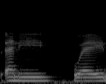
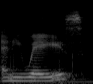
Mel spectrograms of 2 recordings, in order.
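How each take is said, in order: First: The word ends without an s sound. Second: The word ends with an added s sound. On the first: The speaker calls it right. "It's any way" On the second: The speaker calls it wrong. "not any ways"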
